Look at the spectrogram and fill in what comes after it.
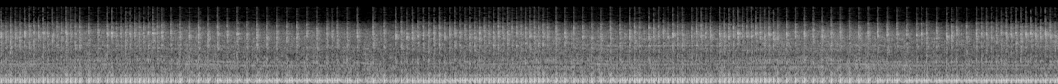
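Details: Invacar engine running after 14 years abandoned, a bit of fuel now drawn in despite a possible pipe blockage or sender problem: slightly uneven chuffing idle with no clear knock, smoky exhaust and oil burning off the engine; runs, but roughly.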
